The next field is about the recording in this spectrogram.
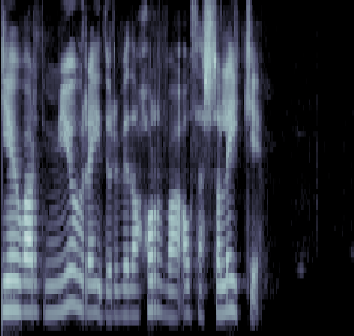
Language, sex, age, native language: Icelandic, female, 20-29, Icelandic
